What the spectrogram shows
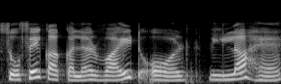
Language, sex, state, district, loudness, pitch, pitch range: Hindi, female, Uttar Pradesh, Saharanpur, -16 LUFS, 210 Hz, 200-235 Hz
